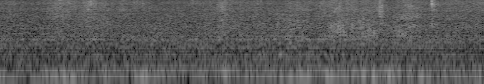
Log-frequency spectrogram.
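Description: Near silence: faint outdoor background with a few light ticks.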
